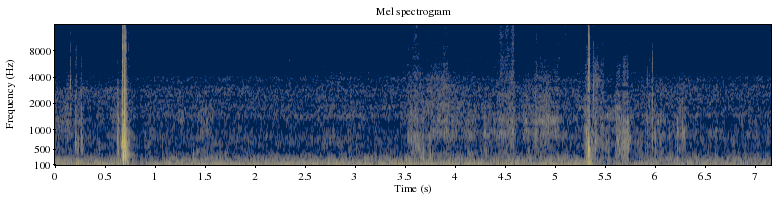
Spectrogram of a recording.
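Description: Rain and outdoor noise heard through a closed window as a steady low rumble, with scattered faint ticks. A sharp, loud knock comes under a second in and a smaller one about five seconds in.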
